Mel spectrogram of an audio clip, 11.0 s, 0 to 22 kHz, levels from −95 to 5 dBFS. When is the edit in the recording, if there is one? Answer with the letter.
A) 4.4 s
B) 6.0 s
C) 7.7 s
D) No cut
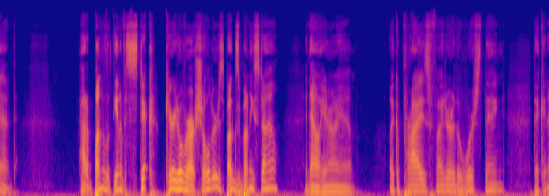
A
